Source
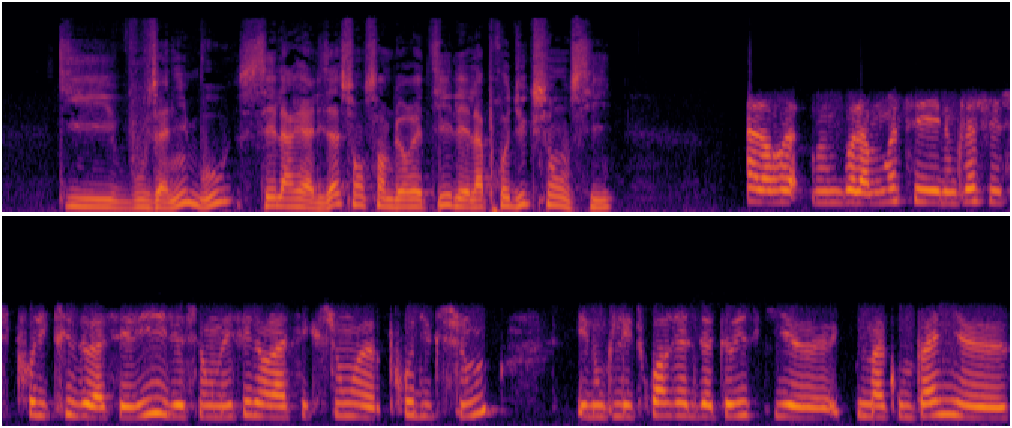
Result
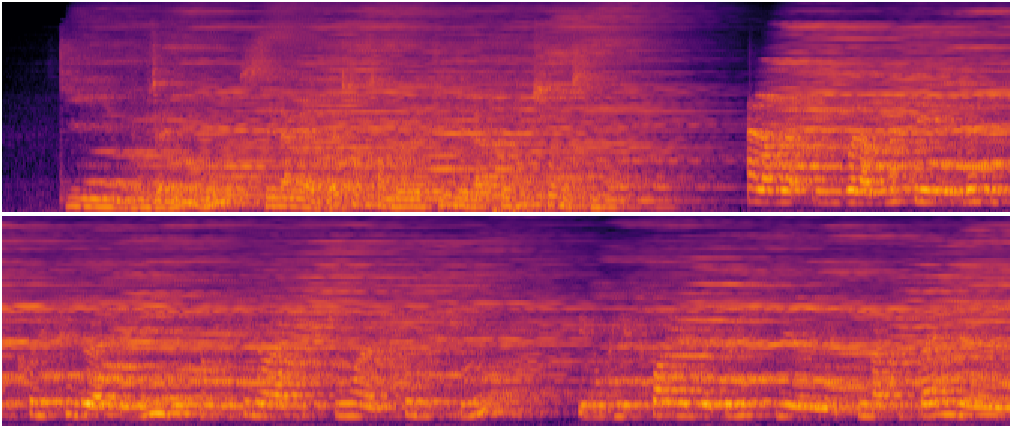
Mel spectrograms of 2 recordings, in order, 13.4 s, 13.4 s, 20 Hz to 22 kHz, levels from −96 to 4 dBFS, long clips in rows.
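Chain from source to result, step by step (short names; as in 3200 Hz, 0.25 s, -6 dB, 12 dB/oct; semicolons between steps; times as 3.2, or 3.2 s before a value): shimmer reverb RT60 1.2 s, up +12 st, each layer -2 dB, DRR 0 dB; gain +5.5 dB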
